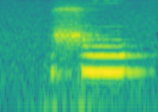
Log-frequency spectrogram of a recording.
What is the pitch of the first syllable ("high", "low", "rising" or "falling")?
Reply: high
